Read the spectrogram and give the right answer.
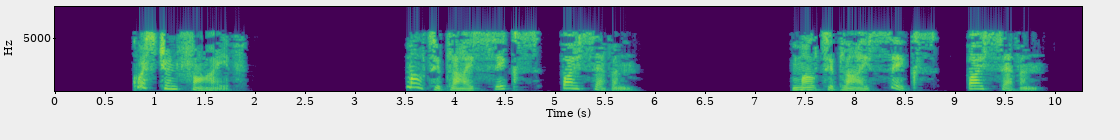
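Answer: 42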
